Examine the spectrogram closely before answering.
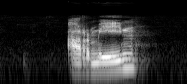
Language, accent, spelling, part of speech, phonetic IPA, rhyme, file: German, Austria, Armeen, noun, [aʁˈmeːən], -eːən, De-at-Armeen.ogg
- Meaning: plural of Armee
